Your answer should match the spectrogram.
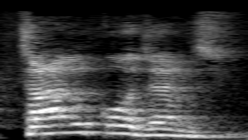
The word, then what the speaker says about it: chalcogens: These elements are known as chalcogens. I think C અહીંયા આવવો જોઈએ, કદાચ K છે, મને સ્પેલિંગ ભાઈ યાદ નથી બરાબર, but it is pronounced as chalcogen.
